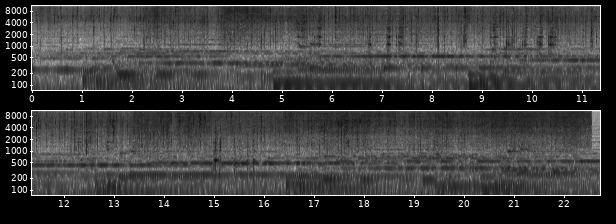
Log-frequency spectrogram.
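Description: Chicken thighs and garlic sizzling steadily in hot oil in a cast-iron pan over a wood fire, with occasional clicks of a spoon in the pan. Background music plays throughout.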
